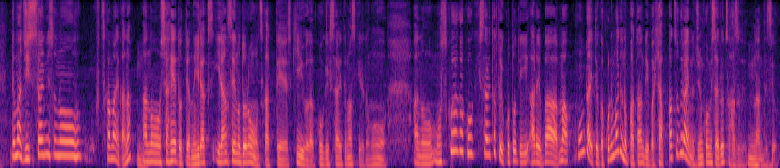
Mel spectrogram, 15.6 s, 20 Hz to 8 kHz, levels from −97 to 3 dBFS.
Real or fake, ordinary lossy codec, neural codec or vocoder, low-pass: real; none; none; none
